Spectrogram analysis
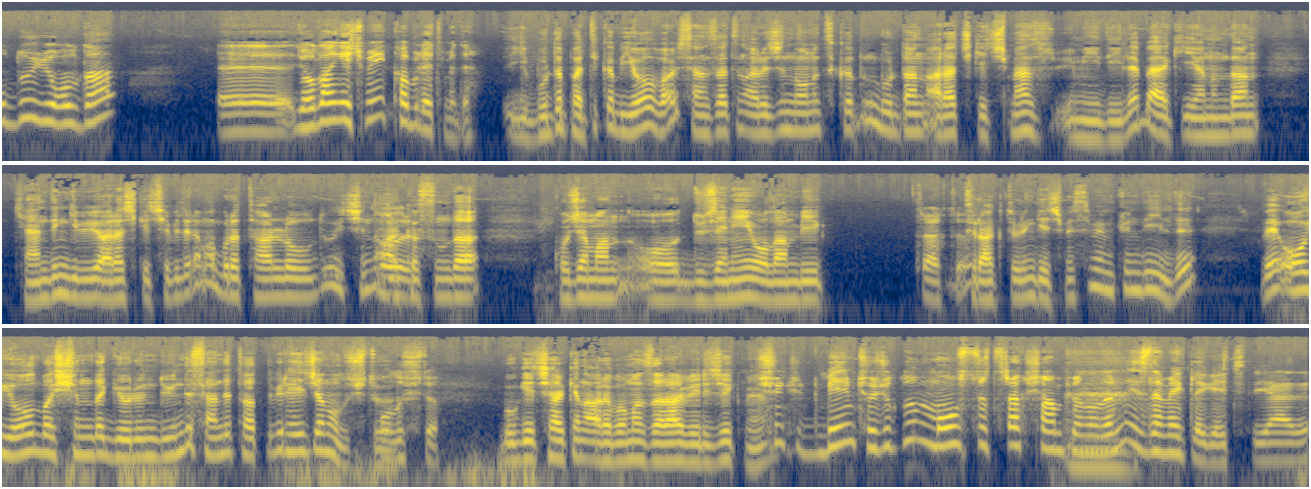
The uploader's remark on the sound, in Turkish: Özür dileriz: Bu bölüm açık havada sert bir rüzgar altında çekildiğinden ötürü bazı yerlerde yoğun bir arka plan sesi içermektedir.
